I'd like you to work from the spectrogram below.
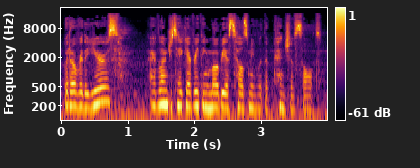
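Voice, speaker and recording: A woman's voice: lowish voice, fairly even intonation, fast, darkish tone, close to an everyday voice. Actress as guarded lady psychologist in a video game, precise n clinical, composed, music behind her. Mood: calm, frank. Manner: precise, clinical, formal vocabulary. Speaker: psychologist character in a horror game. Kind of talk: video game cutscene acting. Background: background music.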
